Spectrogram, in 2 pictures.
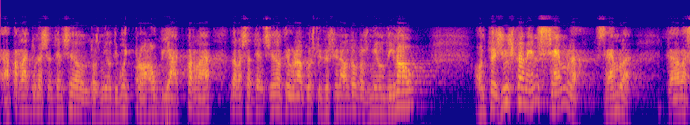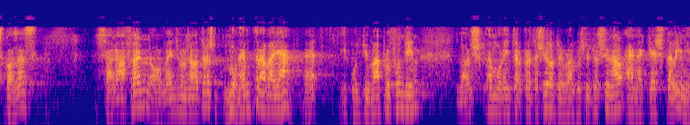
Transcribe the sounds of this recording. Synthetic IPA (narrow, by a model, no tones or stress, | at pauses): apəɾlat̪̚d̪unəsənt̪ɛnsiəðəlˠd̪ozmilˠd̪iβujt̪̚pɾɔaubiat̪̚pəɾla | ðələsənt̪ɛnsiəðəlˠt̪ɾiβunalˠkunst̪it̪usiunalˠd̪əlˠd̪ozmilˠd̪inɔw | oŋkəʒust̪əmensɛmbləsɛmblə | kələskɔzəs | əɣafənoəlˠmɛnznuzalˠt̪ɾəzbulɛmt̪ɾəβəʎaɛ | ikunt̪inwaəpɾufund̪in | d̪ɔnzəmbunəint̪əɾpɾət̪əsioðəlˠt̪ɾiβunalˠkunst̪it̪usiunalˠənəkɛst̪əliniə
